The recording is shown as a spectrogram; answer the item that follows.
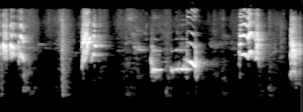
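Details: Magpie-robin lure song meant to make other birds of its kind sing back: scratchy buzzy bursts alternating with short slurred whistles, with uneven pauses between phrases.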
